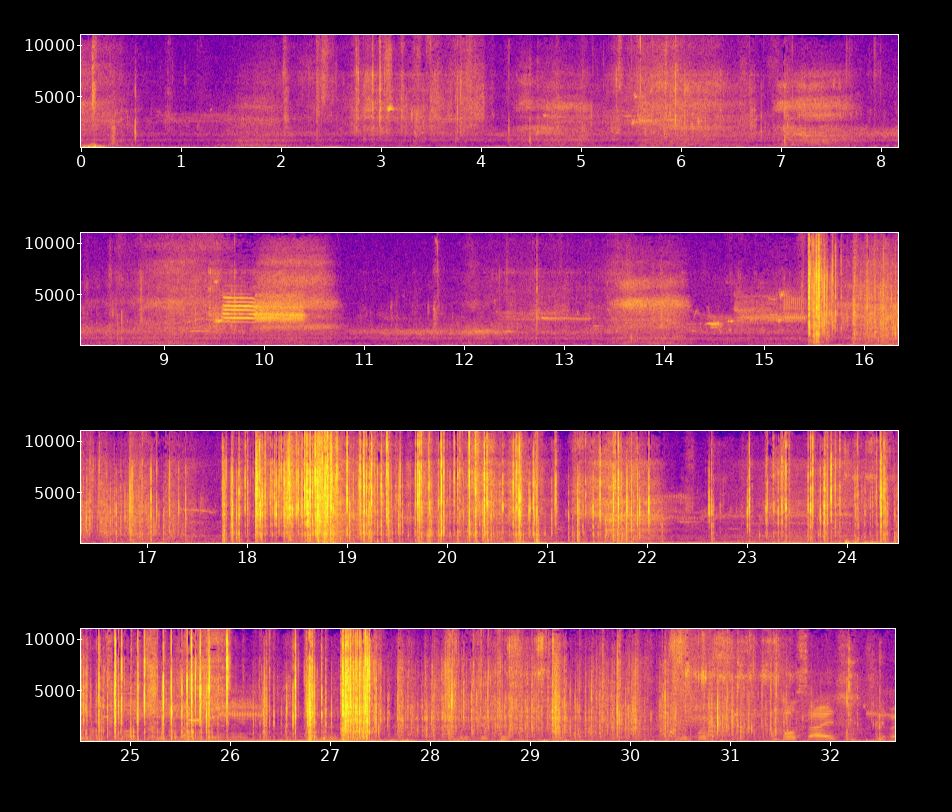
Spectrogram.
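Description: Quiet open-air ambience with a few faint bird chirps. About halfway through it turns louder, with steady wind rumble on the microphone and rustling, crinkling handling noise from a plastic bait package.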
